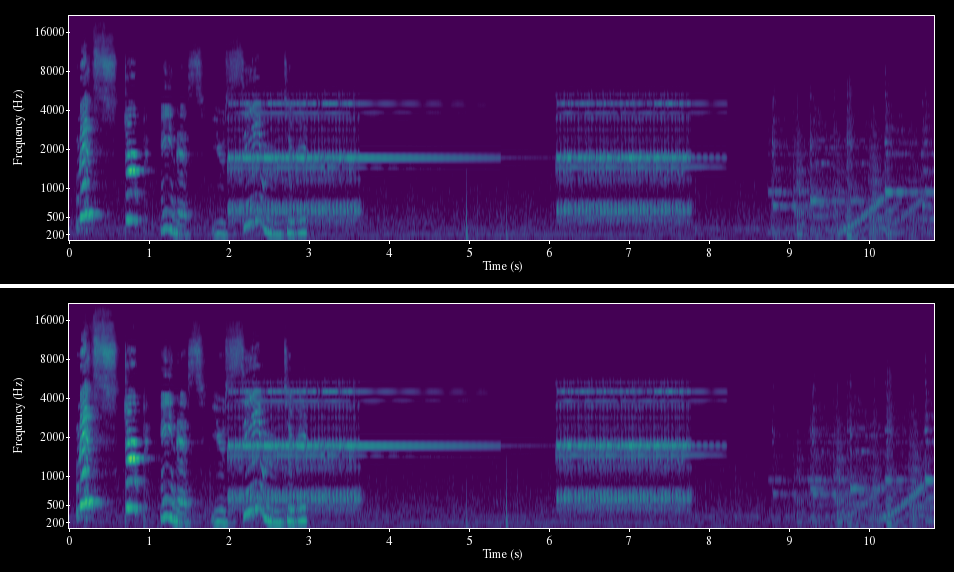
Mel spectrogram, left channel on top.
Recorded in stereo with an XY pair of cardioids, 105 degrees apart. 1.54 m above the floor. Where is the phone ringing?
10° right.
